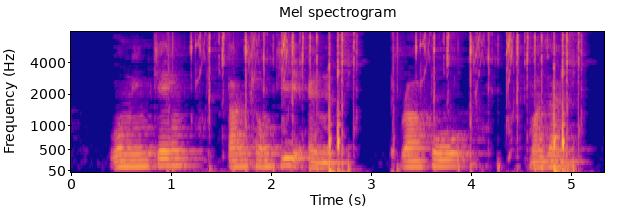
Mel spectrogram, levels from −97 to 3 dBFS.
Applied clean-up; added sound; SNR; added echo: classical method Wiener filter.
